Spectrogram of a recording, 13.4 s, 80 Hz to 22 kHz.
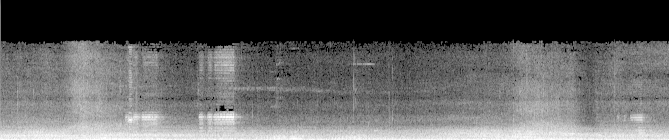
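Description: Distant jet engine noise from a United Boeing 737 slowing down the runway after landing: a steady rushing rumble. A few short high beeps sound about two and a half seconds in, at about four seconds, and again near the end.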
